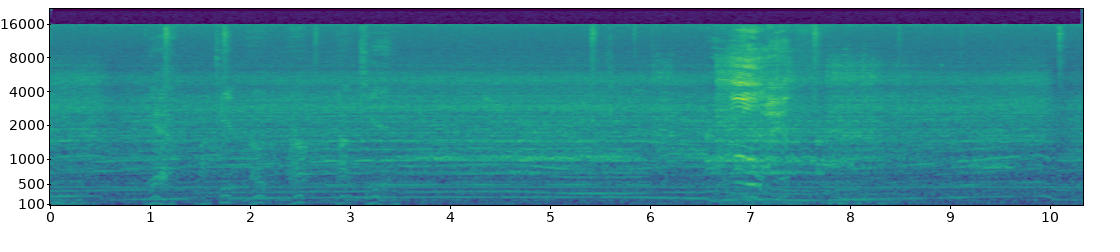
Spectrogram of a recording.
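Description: A racing car engine roars steadily, its pitch rising and falling with the gears.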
